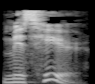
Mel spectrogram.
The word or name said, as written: mishear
